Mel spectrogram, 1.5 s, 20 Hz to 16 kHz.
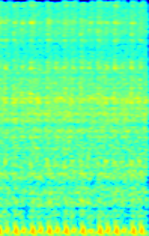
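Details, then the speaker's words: Used Honda Beat eSP scooter, 38,376 km odometer, possibly dropped before: steady low idle thump with faint metallic jingle from the CVT side; rattle at idle, mechanic suspects loose plate on rear pulley, not confirmed. "suara mesin seperti ini ini ada sedikit rasa E ini ya mengganggu di bagian CPT ini bunyi seperti kemerincing ini ya"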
